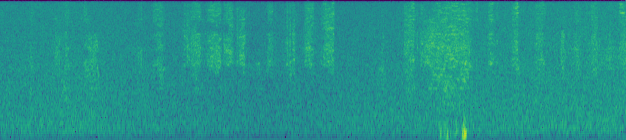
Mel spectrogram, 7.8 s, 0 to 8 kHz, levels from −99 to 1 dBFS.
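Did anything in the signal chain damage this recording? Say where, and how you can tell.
No, nothing in the signal chain damaged this audio; it only passed through normal call microphone processing, with content ending at 8 kHz.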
